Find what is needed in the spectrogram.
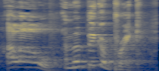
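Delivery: high, soft smug voice; a prim, high mock greeting; mock smug prick. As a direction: play the smug know-it-all. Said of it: "to go".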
